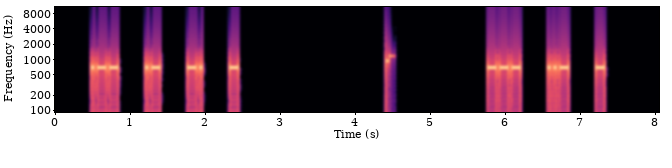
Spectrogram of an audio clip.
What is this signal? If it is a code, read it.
Morse code, heard as a keyed tone, about 30 wpm, spaced as for 17 wpm, 700 Hz. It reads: WANT OUT
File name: course / 30:10wpm / 230 Lesson 37f - Letter x - Words 30wpm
